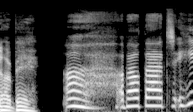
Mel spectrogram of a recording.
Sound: sighs

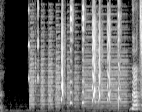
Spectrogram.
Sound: squeaks squeaks

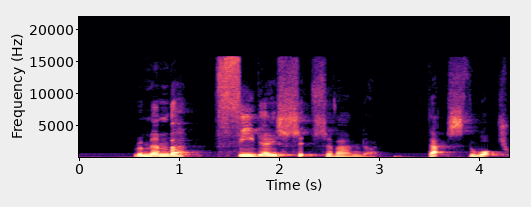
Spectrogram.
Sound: italian

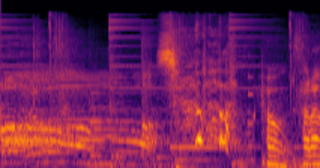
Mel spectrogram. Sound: laughs

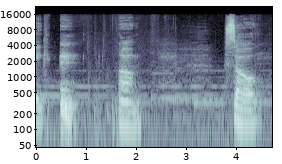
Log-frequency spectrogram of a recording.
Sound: clears throat

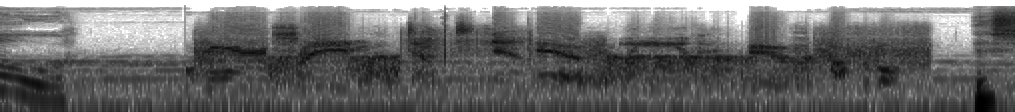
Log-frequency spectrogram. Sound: radio

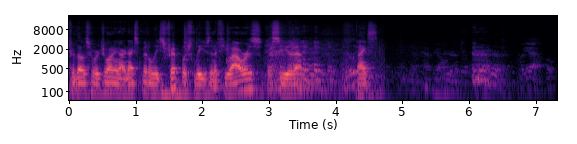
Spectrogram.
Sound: laughter

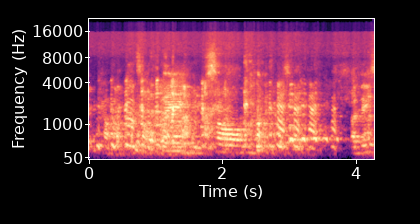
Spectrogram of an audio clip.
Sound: people laughing

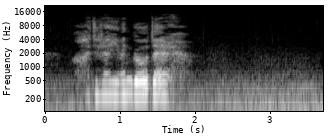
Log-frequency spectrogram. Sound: sighs

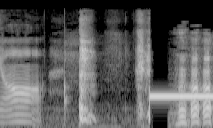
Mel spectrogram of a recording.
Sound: cough

